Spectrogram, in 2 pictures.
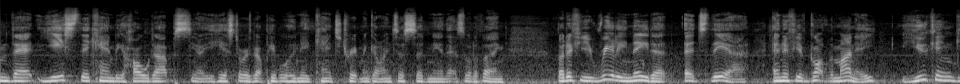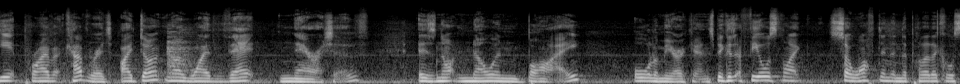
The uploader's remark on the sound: Broadcast live from Ombrellitos.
